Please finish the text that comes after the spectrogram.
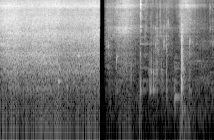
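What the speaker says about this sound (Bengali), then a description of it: "এবারে আমি জল দিয়ে দেবো এখানে পরিমাণ মতো।" Water poured into a hot pan of fish and crab curry gives a loud, steady hiss for about two seconds. After an abrupt cut, quieter clinks and scrapes of utensils follow.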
